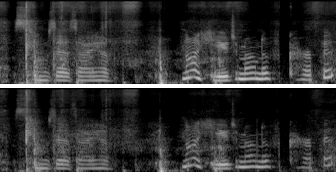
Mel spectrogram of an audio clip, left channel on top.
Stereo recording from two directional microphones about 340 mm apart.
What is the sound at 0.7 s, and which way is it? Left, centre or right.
Speech, centre.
